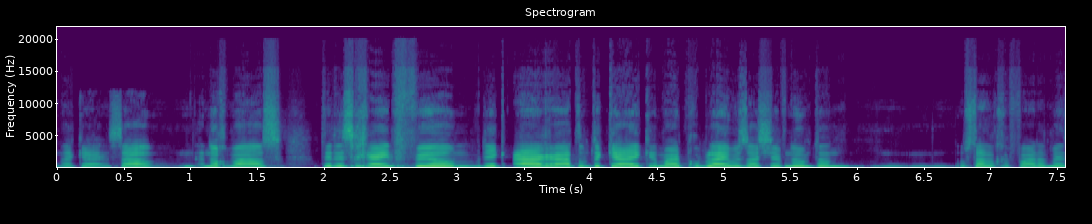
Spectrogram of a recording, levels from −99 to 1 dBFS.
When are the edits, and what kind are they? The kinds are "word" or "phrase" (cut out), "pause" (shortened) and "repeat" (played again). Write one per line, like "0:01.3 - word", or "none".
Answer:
0:05.5 - word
